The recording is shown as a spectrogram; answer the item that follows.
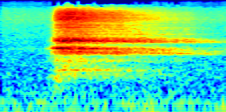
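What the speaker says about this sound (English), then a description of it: "And breathe again." A single deep breath during a guided meditation, one long airy inhale or exhale starting abruptly and slowly fading, close and alone in a quiet room.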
